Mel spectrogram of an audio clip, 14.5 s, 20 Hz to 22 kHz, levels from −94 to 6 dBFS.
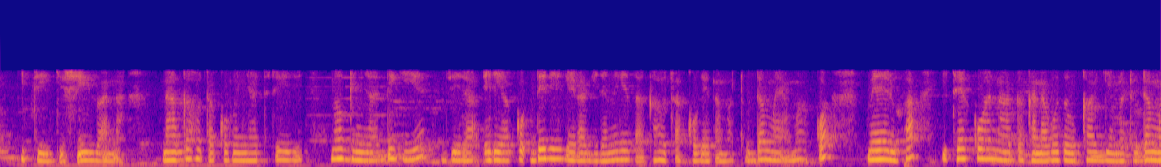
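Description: At 12.26 s a switching supply whistle starts and runs to the end of the clip at 14.52 s. A switching power supply is running in an audible burst mode or beating with another one, and its cycling leaks into the audio. The sound is a thin, high whistle near 4 kHz. Its pitch wanders between 4.2 and 4.7 kHz. It sits roughly 25 dB below the speech, above the telephone band's 3.8 kHz ceiling.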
